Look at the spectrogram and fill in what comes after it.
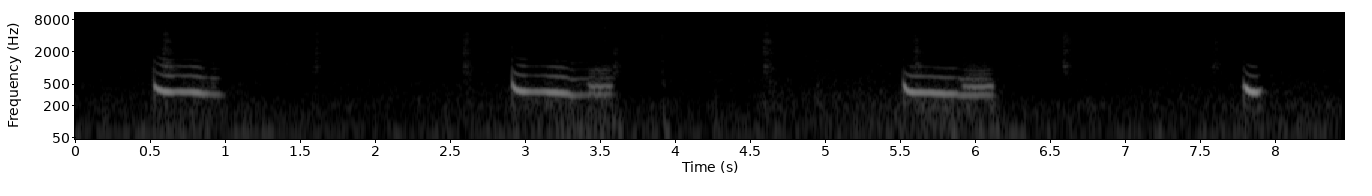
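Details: Sleeping cat gives high, squeaky, whistling snores about every two and a half seconds, roughly 23 a minute, in a quiet room; snoring.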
